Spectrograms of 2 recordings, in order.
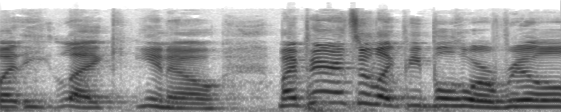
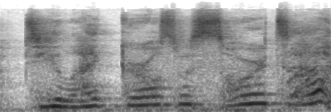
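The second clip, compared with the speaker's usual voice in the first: imitating mom; 4 semitones higher than usual. Mom probing in a story.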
